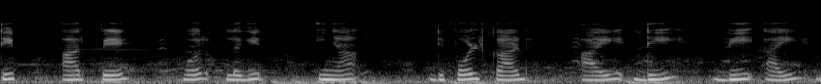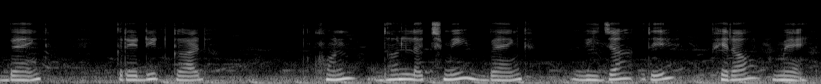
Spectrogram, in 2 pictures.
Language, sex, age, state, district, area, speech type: Santali, female, 18-30, Jharkhand, Bokaro, rural, read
